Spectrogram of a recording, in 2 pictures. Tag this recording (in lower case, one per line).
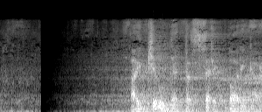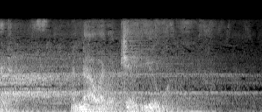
speech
